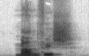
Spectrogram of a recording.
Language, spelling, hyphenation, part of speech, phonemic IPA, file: Dutch, maanvis, maan‧vis, noun, /ˈmaːn.vɪs/, Nl-maanvis.ogg
- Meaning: 1. An ocean sunfish, mola; a fish of the family Molidae 2. common mola (Mola mola) 3. angelfish (Pterophyllum scalare)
